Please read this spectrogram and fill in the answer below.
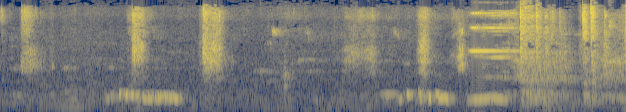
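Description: Domestic pigeons cooing: several low coos, one at about a second in and a few more around four to five seconds in, among short sharp high sounds. A louder noisy burst comes near the end.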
